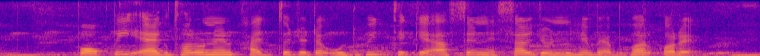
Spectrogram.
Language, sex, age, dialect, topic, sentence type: Bengali, male, 18-24, Jharkhandi, agriculture, statement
